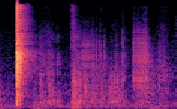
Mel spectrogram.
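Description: A single sharp smack of a hand about a quarter second in, with a short ringing tail, followed by softer rustling noise.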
